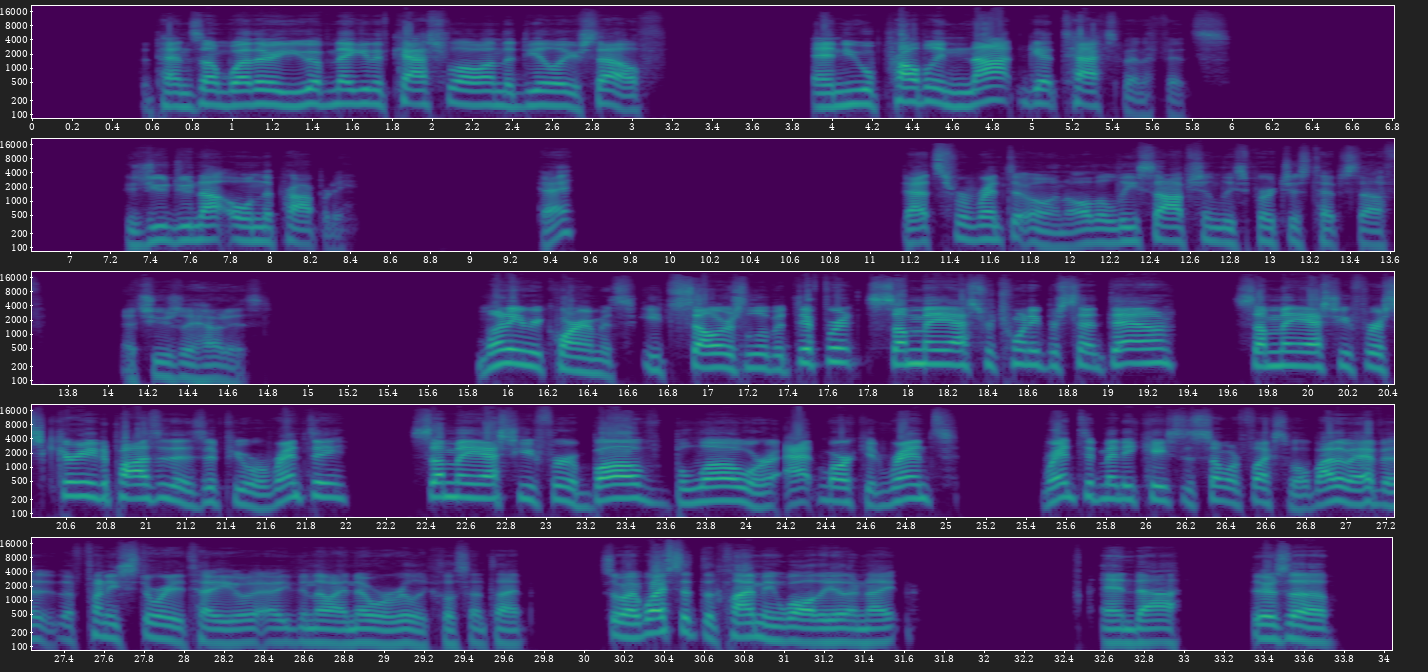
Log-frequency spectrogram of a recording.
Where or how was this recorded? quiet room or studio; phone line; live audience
live audience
